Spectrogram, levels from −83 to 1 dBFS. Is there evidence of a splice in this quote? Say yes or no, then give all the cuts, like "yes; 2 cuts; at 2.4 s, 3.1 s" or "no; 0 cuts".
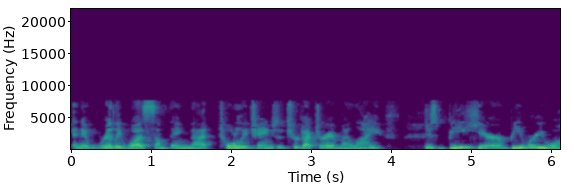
yes; 1 cut; at 4.4 s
